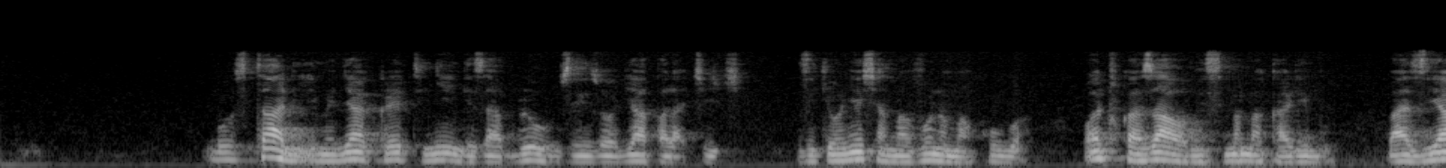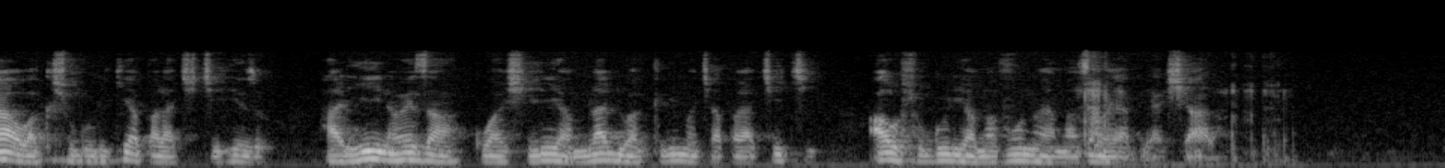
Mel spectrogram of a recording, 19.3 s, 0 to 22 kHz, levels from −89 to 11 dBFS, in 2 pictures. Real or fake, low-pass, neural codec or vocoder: fake; 7.2 kHz; vocoder, 24 kHz, 100 mel bands, Vocos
